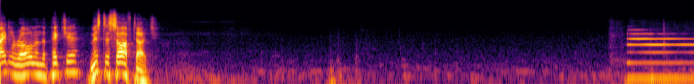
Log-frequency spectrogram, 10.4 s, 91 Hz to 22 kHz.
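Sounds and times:
speech: 0:00.0 - 0:02.4
quiet noise: 0:00.0 - 0:10.4
quiz show bell signaling a wrong answer: 0:09.4 - 0:10.4.

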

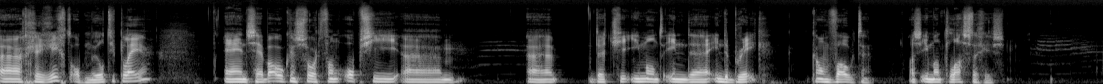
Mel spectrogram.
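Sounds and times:
speech: 0:00.0 - 0:04.7, 0:05.3 - 0:10.2
faint hum: 0:00.0 - 0:11.0
cat meowing with a rising tonal cry: 0:04.7 - 0:05.3, 0:10.3 - 0:11.0.

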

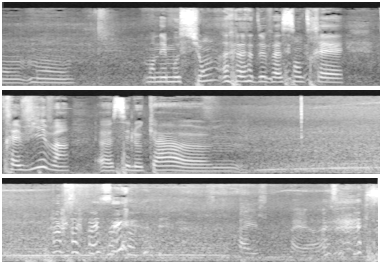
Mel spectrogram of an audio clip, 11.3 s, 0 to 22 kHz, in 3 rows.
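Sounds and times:
speech: 0:00.2 - 0:06.6, 0:08.1 - 0:11.3
delivery truck engine droning past: 0:05.4 - 0:11.3
laughter: 0:07.9 - 0:09.8, 0:10.6 - 0:11.3.

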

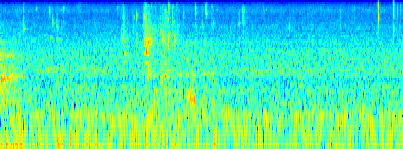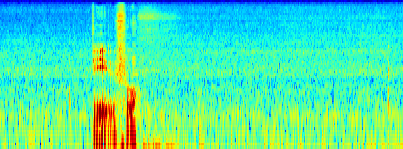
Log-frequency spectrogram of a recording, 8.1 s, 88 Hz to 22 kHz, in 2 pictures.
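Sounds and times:
beer pouring into a glass: 0:01.2 - 0:02.2
faint beer fizz: 0:01.2 - 0:02.2
speech: 0:05.0 - 0:05.5.

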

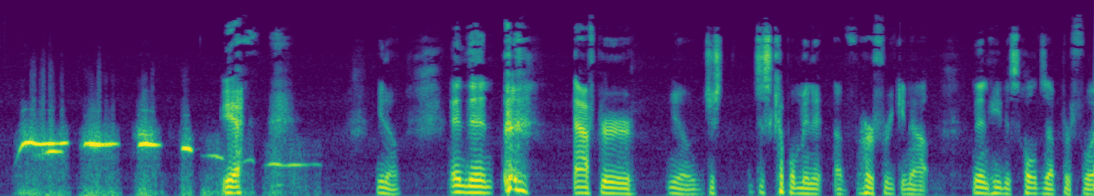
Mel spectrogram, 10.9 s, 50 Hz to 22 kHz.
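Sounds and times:
man whistling a tune: 0:00.2 - 0:03.3
speech: 0:02.2 - 0:02.9, 0:03.8 - 0:10.9
breaths: 0:02.7 - 0:04.5, 0:09.4 - 0:09.8.

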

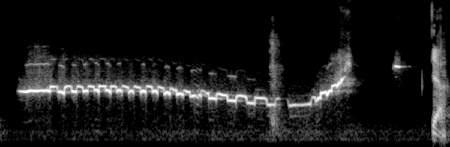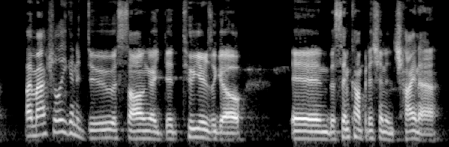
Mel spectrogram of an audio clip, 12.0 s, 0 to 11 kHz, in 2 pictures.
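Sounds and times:
loud human whistle holding a rapid trill: 0:00.2 - 0:05.6
speech: 0:05.8 - 0:11.9.

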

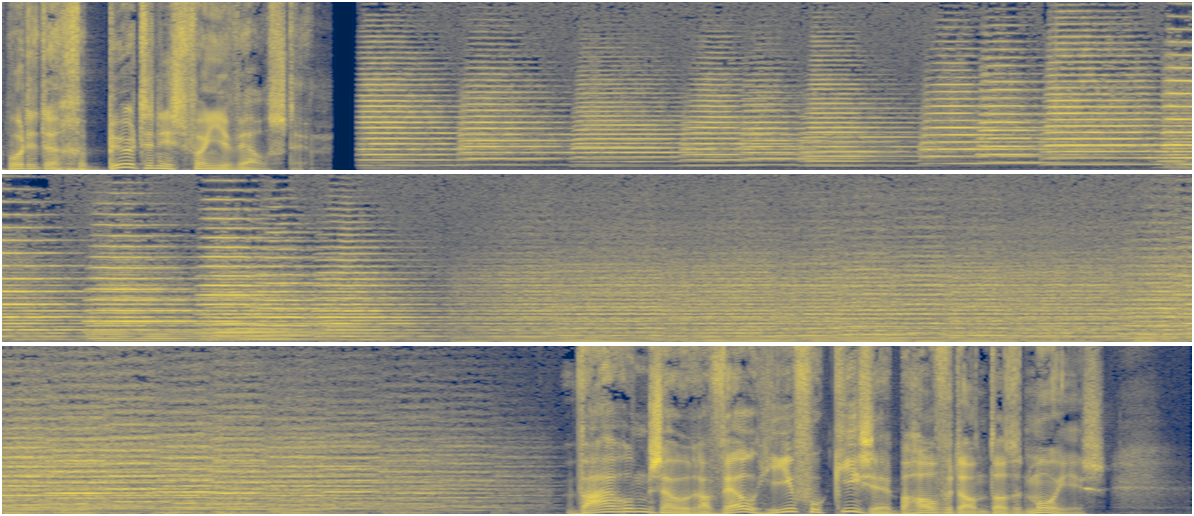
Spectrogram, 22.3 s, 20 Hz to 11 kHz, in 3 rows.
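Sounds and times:
speech: 0:00.0 - 0:02.0, 0:18.5 - 0:22.0
bright orchestral melodic line over sparse accompaniment: 0:02.2 - 0:18.4
full string section with warm low harmony: 0:02.2 - 0:18.4.

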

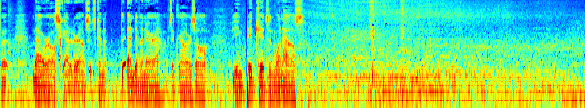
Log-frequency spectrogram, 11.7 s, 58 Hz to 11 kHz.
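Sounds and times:
speech: 0:00.0 - 0:06.2
car passing by: 0:06.0 - 0:11.6
car tires splashing through a puddle: 0:06.2 - 0:11.6.

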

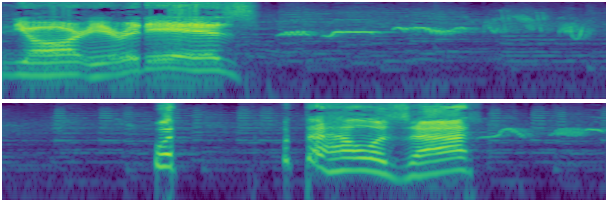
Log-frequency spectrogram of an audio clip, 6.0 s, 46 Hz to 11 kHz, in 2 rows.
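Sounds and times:
speech: 0:00.0 - 0:01.4, 0:03.8 - 0:05.5
little bird chirping and tweeting: 0:01.2 - 0:03.8, 0:05.2 - 0:06.0.

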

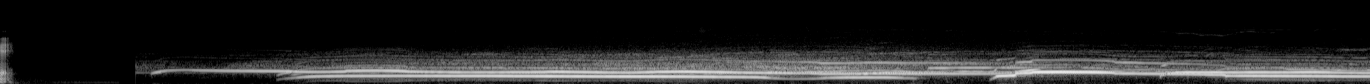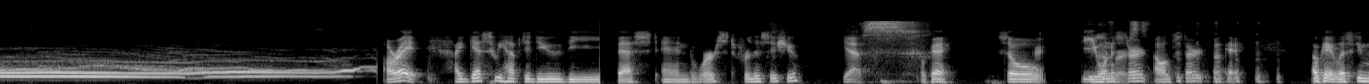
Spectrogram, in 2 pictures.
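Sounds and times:
speech: 0:00.0 - 0:00.2, 0:18.3 - 0:27.3
voices howling like wolves: 0:01.5 - 0:17.5
laughter: 0:24.6 - 0:26.5.

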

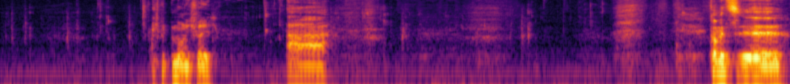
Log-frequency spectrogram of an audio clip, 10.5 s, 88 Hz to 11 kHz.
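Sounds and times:
wet chewing of food: 0:00.0 - 0:02.1, 0:03.2 - 0:08.2
speech: 0:02.0 - 0:03.0, 0:03.8 - 0:04.5, 0:09.5 - 0:10.5.

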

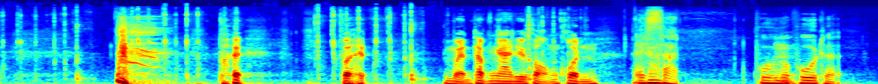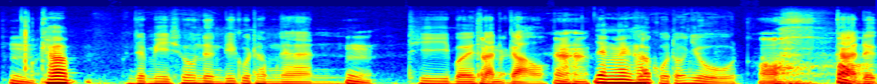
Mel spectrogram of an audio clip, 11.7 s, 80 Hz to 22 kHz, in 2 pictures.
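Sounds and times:
keystrokes on a mechanical keyboard: 0:00.0 - 0:01.4, 0:02.1 - 0:03.9
speech: 0:01.6 - 0:11.6.

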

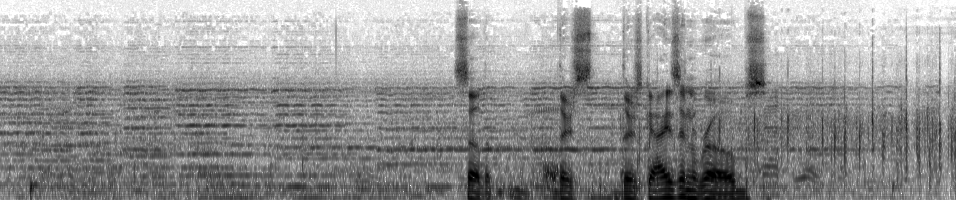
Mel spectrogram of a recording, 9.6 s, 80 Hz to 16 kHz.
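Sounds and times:
crowd murmur: 0:00.0 - 0:09.5
speech: 0:04.6 - 0:07.8
audience clapping: 0:07.1 - 0:09.5.

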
